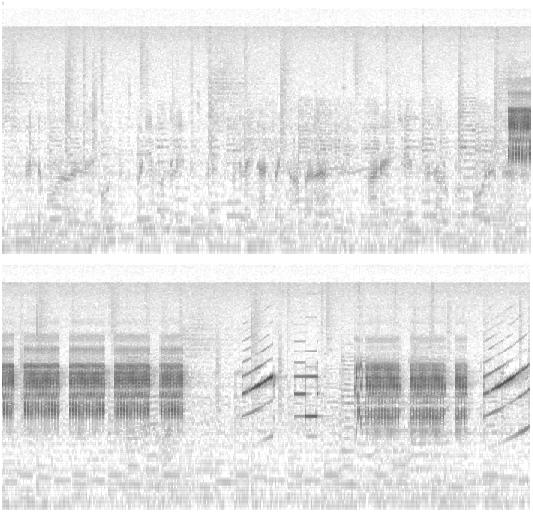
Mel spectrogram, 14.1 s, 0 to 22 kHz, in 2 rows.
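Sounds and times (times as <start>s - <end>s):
quiet background music: 0.0s - 14.0s
pulsed electronic beeps: 6.7s - 9.6s, 10.2s - 14.0s.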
